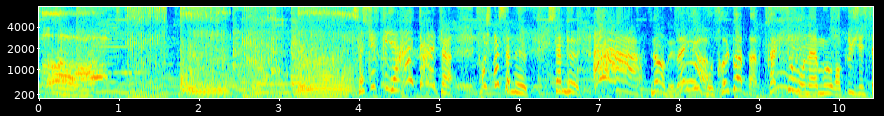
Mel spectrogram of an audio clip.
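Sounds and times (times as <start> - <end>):
fart: 1.0 - 4.2
speech: 4.1 - 10.4.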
